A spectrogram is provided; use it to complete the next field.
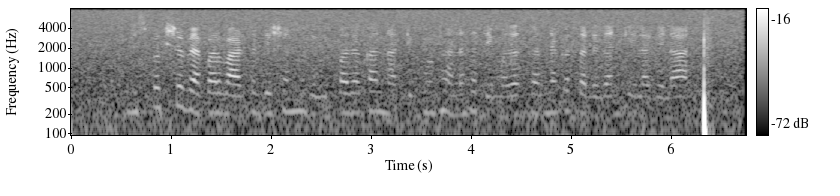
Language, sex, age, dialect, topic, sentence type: Marathi, female, 18-24, Northern Konkan, banking, statement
